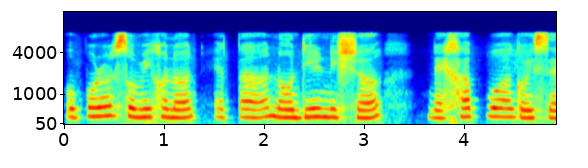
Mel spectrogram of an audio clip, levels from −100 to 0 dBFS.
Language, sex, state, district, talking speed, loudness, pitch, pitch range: Assamese, female, Assam, Kamrup Metropolitan, 95 wpm, -16 LUFS, 265 Hz, 255-275 Hz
